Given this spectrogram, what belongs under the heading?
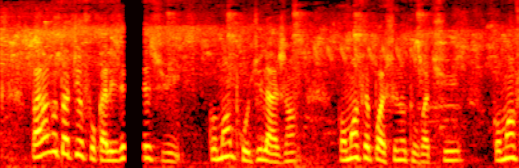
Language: French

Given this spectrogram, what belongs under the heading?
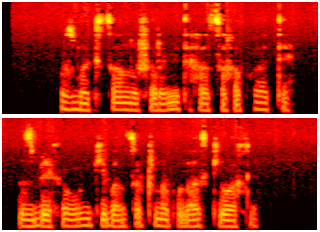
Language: Pashto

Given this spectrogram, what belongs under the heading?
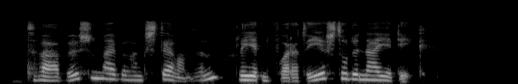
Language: Western Frisian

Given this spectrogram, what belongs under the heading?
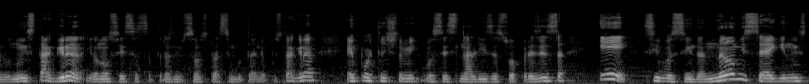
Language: Portuguese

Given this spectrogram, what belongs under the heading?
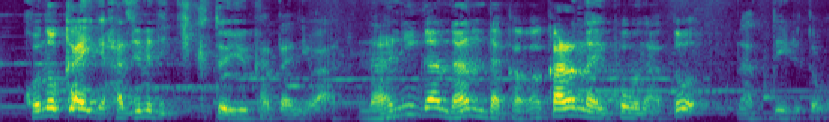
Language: Japanese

